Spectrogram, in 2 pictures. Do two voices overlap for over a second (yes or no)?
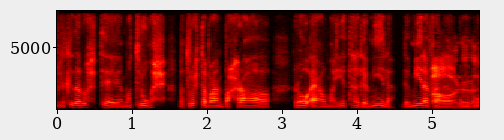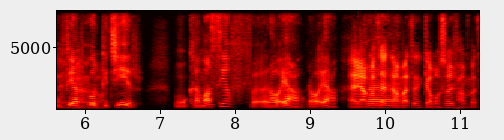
yes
